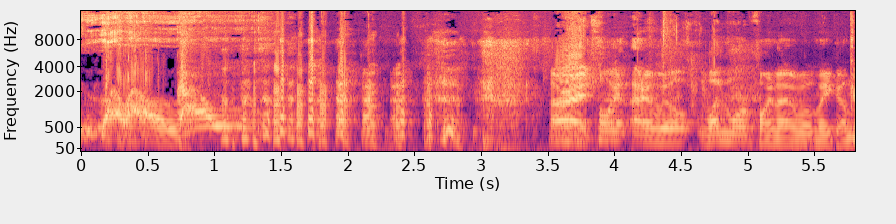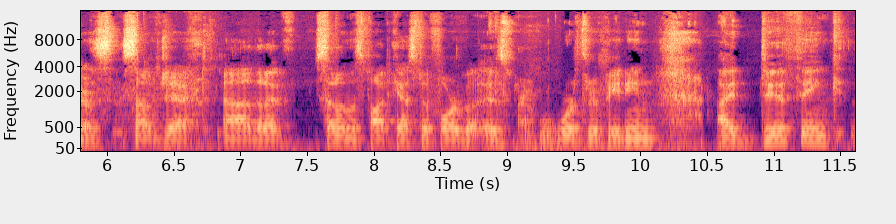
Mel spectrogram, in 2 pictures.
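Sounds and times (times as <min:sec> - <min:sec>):
man imitating a cat's cry: 0:00.0 - 0:01.4
speech: 0:00.2 - 0:11.6
laughter: 0:00.6 - 0:03.3.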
